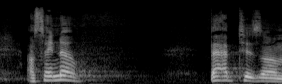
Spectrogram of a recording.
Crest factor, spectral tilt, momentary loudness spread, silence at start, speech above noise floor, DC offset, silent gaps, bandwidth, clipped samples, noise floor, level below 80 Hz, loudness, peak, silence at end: 20 dB; -4.5 dB/octave; 11 LU; 0 s; 35 dB; under 0.1%; none; 15.5 kHz; under 0.1%; -58 dBFS; -70 dBFS; -24 LUFS; -6 dBFS; 0 s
